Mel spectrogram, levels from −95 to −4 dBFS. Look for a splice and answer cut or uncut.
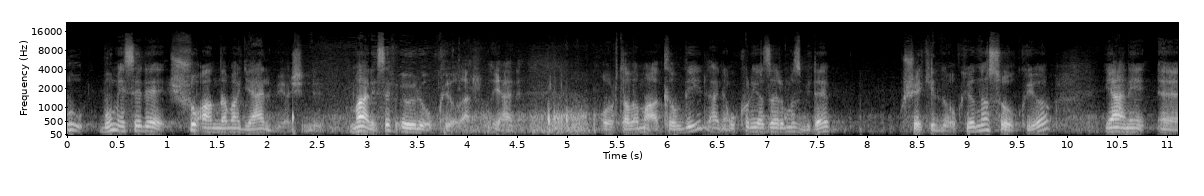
uncut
